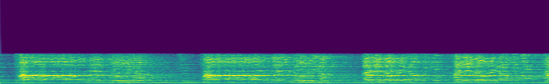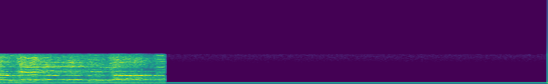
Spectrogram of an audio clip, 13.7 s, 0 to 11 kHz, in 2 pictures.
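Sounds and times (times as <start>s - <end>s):
humming: 0.0s - 13.7s.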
